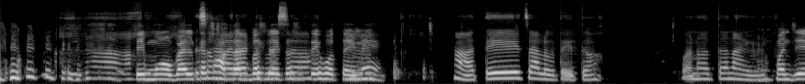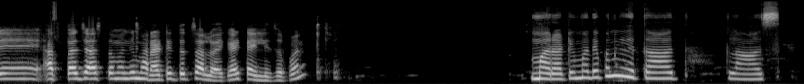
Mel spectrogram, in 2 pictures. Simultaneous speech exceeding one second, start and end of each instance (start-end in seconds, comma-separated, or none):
1.9-3.7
